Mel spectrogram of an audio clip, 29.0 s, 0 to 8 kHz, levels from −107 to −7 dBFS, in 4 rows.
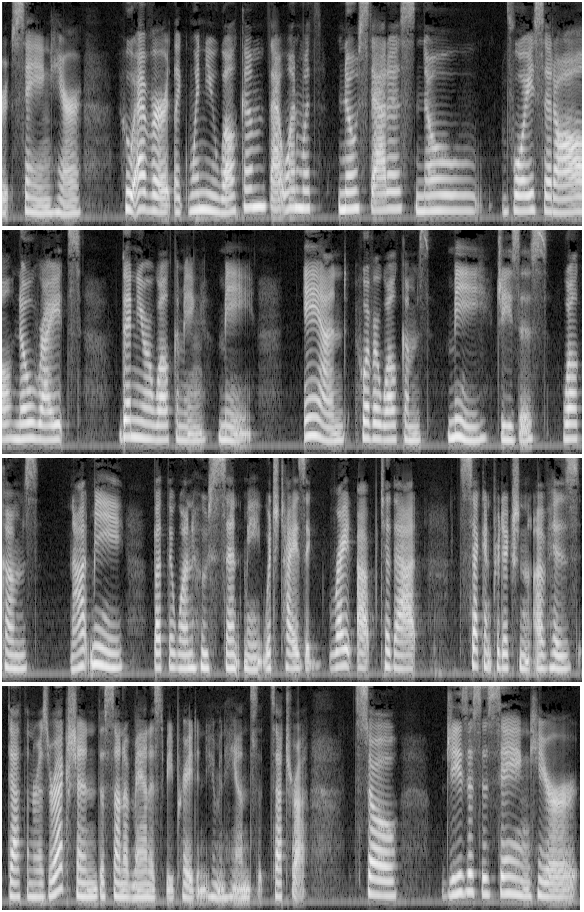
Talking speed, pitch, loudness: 140 wpm, 195 Hz, -19 LUFS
